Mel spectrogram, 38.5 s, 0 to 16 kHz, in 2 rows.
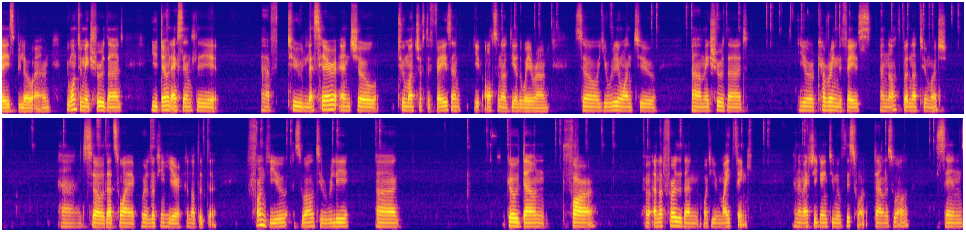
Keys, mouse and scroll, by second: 3.4 space, 5.2 z, 6.1 z, 7.2 z, 8.7 z, 9.6 z, 12.5 shift+d, 13.2 e, 13.9 e, 14.9 g, 16.1 g, 18.1-19.4 drag, 18.3 g, 18.7 g, 19.4 Tab, 21.7 z, 22.4 Tab, 22.7-25.2 typing, 26.8 g, 27.0 u, 28.7 z, 29.6 g, 30.6 Tab, 33.3 Tab, 33.6-35.5 typing, 37.3 Tab, 37.7 g, 38.0 Tab, 38.3 g.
